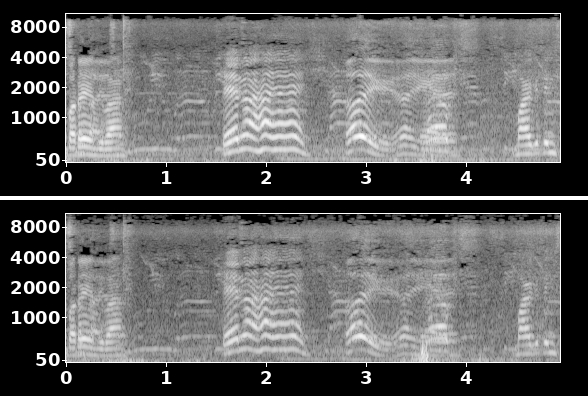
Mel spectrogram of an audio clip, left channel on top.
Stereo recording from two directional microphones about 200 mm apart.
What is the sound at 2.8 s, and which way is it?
Speech, 10° right (ahead or behind).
